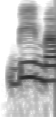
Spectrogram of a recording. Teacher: بی کو تو ہم نے تھوڑا سا رکھا لیکن ماں کو ہم نے دو حرکات کھینچا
